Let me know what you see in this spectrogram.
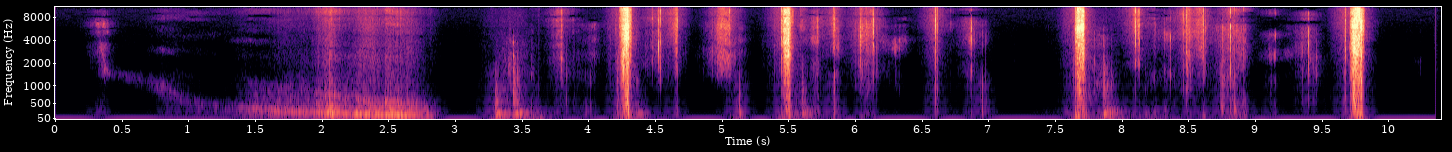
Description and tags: tape02-wide painters tape#1
Wide painter's tape (blue, 2" tape) being stretched and then torn into pieces.
All samples in this set were recorded on a hollow, injection-molded, plastic table, which periodically adds a hollow thump if the roll of tape is dropped. Noise reduction applied to remove systemic hum, which leaves some artifacts if amplified greatly. Some samples are normalized to -0.5 dB, while others are not.
painter, sticky, stretch, tape, tear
